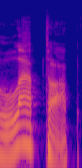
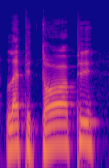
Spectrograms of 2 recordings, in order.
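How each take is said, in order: First: It is said with an English accent. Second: It is said with a Brazilian Portuguese accent. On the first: The speaker calls it right. "procura a pronúncia em inglês" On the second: The speaker calls it wrong. "Com o nosso sotaque"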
